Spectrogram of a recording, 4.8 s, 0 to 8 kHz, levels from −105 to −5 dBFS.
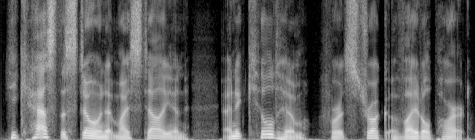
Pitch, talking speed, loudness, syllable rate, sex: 110 Hz, 215 wpm, -22 LUFS, 5.0 syllables/s, male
